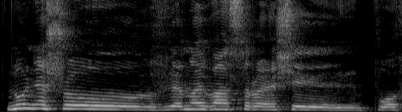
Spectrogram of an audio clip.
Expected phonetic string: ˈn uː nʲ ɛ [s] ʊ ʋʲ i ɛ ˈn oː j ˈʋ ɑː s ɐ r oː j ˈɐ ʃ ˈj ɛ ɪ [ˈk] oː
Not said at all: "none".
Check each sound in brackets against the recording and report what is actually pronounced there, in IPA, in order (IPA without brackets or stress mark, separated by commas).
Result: ʃ, p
